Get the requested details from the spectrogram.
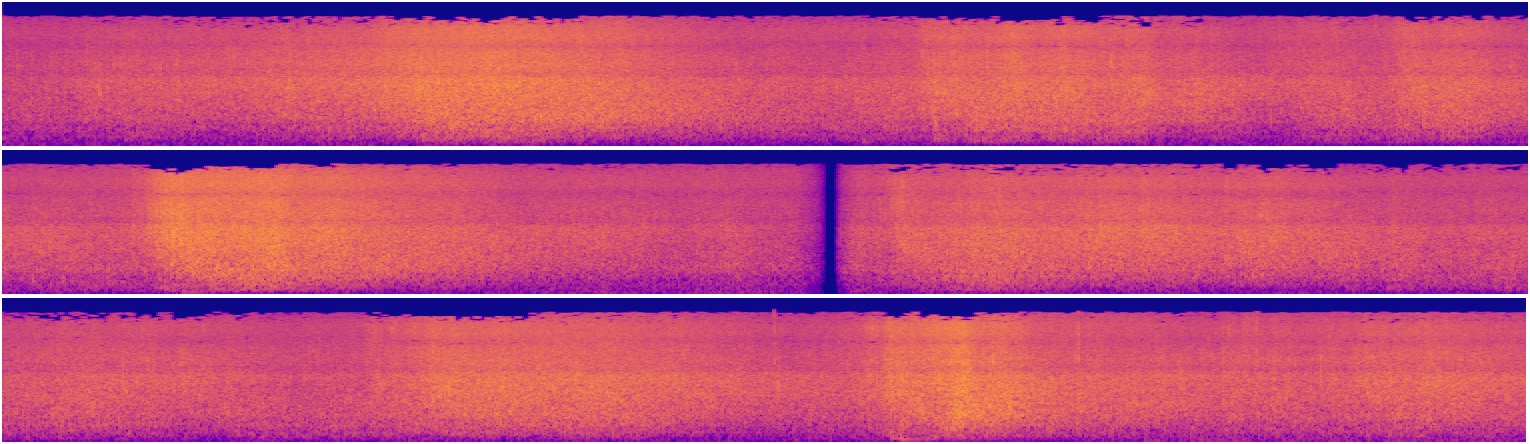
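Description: Waves break and wash up onto a shore in rolling surges.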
